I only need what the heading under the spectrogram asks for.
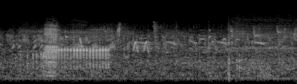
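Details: Mallard; call; female calling to her mate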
